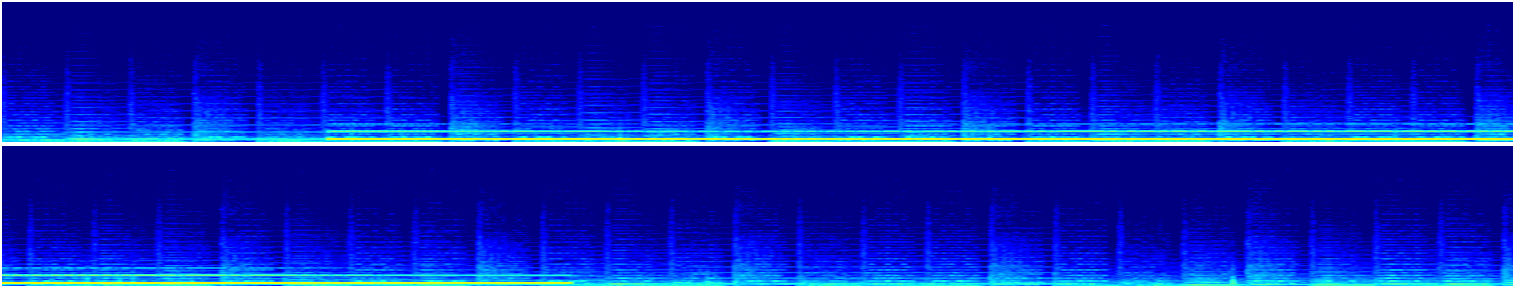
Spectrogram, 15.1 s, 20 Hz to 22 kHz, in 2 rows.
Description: PSK31 (31.25 baud), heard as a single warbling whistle, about 580 Hz, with static crashes.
